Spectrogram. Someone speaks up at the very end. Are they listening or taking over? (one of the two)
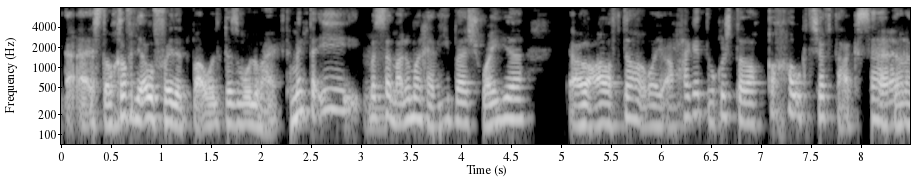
taking over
